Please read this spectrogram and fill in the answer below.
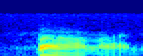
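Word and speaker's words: Barnard: You sent Dr. Christian Bernard. Is that how you pronounce it? – Bernard, yes. – And he's the world's greatest heart surgeon, and he was a pioneer.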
